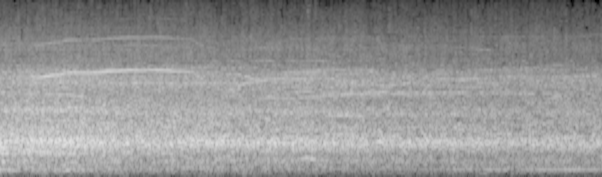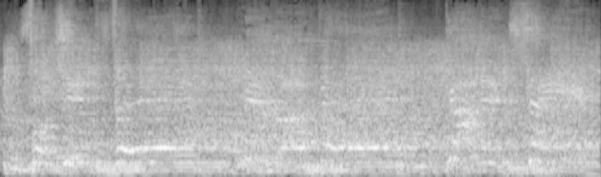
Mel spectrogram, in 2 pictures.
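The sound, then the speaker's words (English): A large concert crowd yells and cheers loudly and continuously in a loudness contest against the PA system; about halfway through, the roar gets even louder as booming amplified sound from the PA joins in. “Do you think you're loud? We shall see. It's you against the PA, okay?”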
